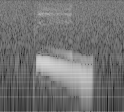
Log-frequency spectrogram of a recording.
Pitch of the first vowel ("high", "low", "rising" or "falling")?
falling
